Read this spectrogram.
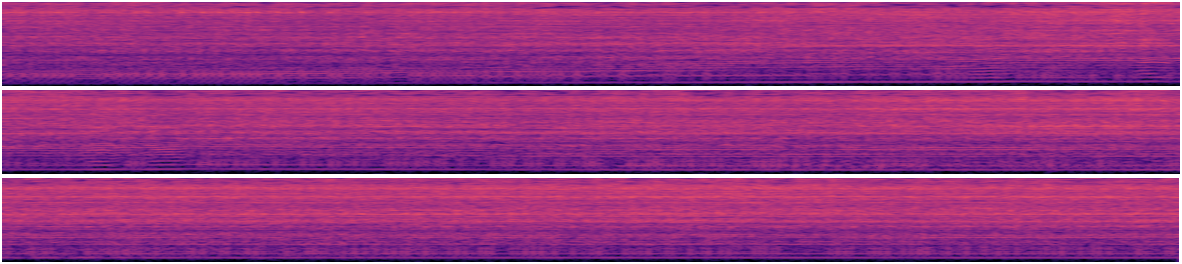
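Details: Small two-stroke chainsaw, long idle and dead, running again after carburetor work: steady fast idle with an even buzzing drone; normal running.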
